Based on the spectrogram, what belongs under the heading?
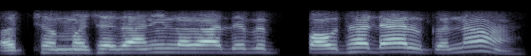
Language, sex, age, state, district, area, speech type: Maithili, male, 18-30, Bihar, Muzaffarpur, rural, conversation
